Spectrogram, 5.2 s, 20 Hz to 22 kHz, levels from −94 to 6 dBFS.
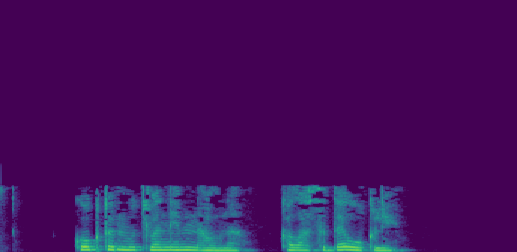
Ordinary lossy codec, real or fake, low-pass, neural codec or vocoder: MP3, 24 kbps; fake; 7.2 kHz; codec, 24 kHz, 0.9 kbps, WavTokenizer, medium speech release version 2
